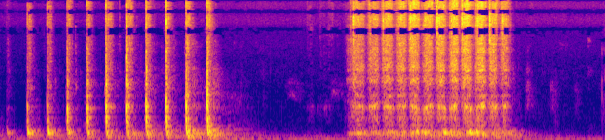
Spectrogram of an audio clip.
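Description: A wooden block is rubbed back and forth on blue painter's tape spread with super glue, a quick scraping rhythm of about six strokes a second for about two seconds. Later comes a steady rushing noise lasting about a second and a half.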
